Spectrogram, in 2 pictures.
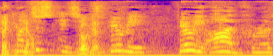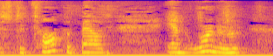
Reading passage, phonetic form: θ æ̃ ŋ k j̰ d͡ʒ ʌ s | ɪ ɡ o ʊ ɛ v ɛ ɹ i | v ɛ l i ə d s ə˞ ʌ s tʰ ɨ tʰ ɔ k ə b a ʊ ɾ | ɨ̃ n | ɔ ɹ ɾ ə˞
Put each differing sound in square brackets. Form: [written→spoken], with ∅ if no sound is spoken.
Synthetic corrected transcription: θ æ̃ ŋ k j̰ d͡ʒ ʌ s | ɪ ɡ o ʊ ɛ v ɛ ɹ i | v ɛ [l→ɹ] i [ə→ɑ] d [s→f] ə˞ ʌ s tʰ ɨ tʰ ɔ k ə b a ʊ ɾ | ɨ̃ n | ɔ ɹ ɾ ə˞

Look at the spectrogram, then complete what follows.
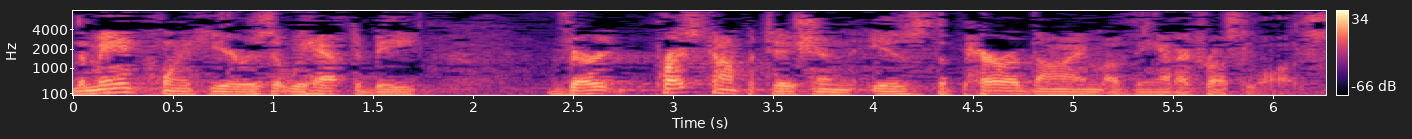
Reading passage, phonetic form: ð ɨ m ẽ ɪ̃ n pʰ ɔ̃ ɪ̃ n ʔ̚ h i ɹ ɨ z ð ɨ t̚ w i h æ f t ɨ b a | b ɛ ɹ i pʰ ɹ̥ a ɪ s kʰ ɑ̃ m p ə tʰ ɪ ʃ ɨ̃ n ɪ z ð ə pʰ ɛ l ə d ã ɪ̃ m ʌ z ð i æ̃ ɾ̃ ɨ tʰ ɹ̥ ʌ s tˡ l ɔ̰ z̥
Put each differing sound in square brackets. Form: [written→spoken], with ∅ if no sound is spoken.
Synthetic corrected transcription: ð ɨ m ẽ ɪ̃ n pʰ ɔ̃ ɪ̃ n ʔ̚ h i ɹ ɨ z ð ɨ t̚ w i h æ f t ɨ b [a→i] | [b→v] ɛ ɹ i pʰ ɹ̥ a ɪ s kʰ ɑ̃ m p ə tʰ ɪ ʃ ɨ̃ n ɪ z ð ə pʰ ɛ [l→ɹ] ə d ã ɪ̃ m ʌ [z→v] ð i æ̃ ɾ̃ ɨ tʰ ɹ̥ ʌ s tˡ l ɔ̰ z̥

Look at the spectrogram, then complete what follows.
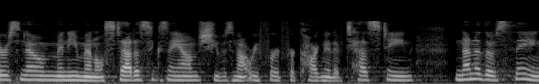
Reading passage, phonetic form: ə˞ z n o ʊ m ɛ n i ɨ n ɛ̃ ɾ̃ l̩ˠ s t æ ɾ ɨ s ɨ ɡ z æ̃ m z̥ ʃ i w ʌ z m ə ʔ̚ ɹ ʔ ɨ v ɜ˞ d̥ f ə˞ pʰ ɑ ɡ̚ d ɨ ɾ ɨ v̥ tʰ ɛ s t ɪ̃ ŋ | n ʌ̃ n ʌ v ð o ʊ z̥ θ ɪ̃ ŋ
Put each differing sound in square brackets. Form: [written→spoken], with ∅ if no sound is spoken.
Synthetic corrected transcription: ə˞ z n o ʊ m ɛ n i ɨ [n→m] ɛ̃ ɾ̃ l̩ˠ s t æ ɾ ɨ s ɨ ɡ z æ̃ m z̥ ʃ i w ʌ z [m→n] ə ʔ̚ ɹ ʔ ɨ [v→f] ɜ˞ d̥ f ə˞ [pʰ→kʰ] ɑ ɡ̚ [d→n] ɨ ɾ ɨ v̥ tʰ ɛ s t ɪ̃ ŋ | n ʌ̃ n ʌ v ð o ʊ z̥ θ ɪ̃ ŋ

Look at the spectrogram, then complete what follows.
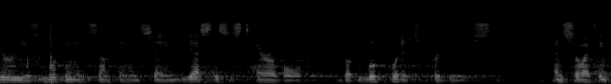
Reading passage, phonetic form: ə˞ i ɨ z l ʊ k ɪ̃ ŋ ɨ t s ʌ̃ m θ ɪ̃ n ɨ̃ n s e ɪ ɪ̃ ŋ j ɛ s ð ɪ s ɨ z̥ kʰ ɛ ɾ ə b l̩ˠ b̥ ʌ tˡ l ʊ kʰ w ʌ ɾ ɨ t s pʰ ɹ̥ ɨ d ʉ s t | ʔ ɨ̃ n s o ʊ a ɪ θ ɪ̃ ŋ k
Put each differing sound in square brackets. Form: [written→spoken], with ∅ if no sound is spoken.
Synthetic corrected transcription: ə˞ i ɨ z l ʊ k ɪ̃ ŋ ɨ t s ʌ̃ m θ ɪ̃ [n→ŋ] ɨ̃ n s e ɪ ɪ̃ ŋ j ɛ s ð ɪ s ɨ z̥ [kʰ→tʰ] ɛ [ɾ→ɹ] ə b l̩ˠ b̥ ʌ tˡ l ʊ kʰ w ʌ ɾ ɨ t s pʰ ɹ̥ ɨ d ʉ s t | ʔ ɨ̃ n s o ʊ a ɪ θ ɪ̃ ŋ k

